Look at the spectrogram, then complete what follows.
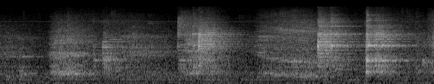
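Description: Loaded barbell with bumper plates being gripped and shifted on the floor: several sharp metallic clinks of plates and sleeves, each with a brief ring, about two seconds in and again around three seconds in.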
